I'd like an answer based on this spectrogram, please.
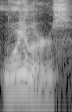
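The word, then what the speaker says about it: Euler: is do we remember Oilers formula okay Oilers formula or ul's formula however however you want to pronounce it now the way I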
